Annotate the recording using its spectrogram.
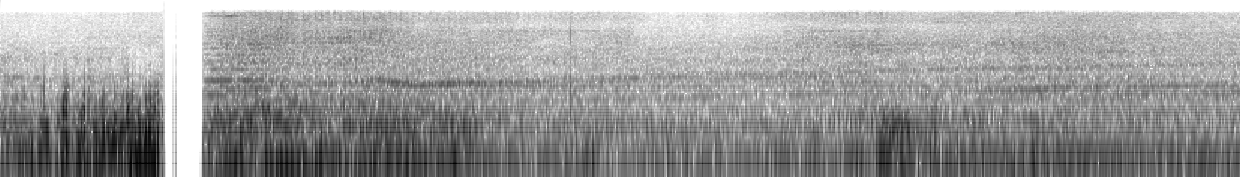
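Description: Yamaha motorcycle engine running as the bike rides through traffic, heard from the pillion seat with wind noise on the microphone. The sound cuts out briefly about a second in, then the engine note rises slowly.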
